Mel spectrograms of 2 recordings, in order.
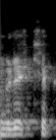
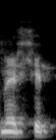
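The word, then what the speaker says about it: مركب: Evet, İhsan Hocam, mürekkep kelimesi sizin de okuduğunuz gibi gayet rahat merkep diye okunur. Fakat burada cümlenin gidişatından siyak sibak ilişkisinden ne okuyacağız onu? Mürekkep diye okuyacağız.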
